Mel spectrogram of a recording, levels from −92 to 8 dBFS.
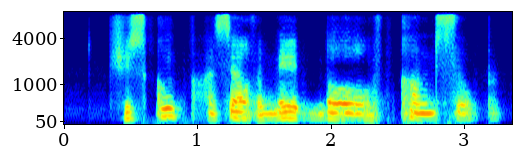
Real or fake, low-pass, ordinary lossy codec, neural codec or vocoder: fake; 7.2 kHz; none; codec, 16 kHz, 0.5 kbps, FreqCodec, smaller model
